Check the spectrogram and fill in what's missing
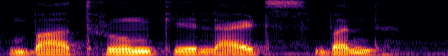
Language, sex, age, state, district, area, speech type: Urdu, male, 18-30, Delhi, South Delhi, urban, read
